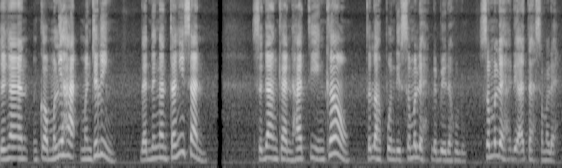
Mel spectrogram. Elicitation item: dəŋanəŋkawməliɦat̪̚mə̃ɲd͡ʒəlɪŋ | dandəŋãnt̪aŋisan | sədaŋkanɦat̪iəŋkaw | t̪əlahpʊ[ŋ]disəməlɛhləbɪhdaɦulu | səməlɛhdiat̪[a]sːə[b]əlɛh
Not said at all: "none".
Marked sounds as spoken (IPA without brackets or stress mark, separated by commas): n, a, m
